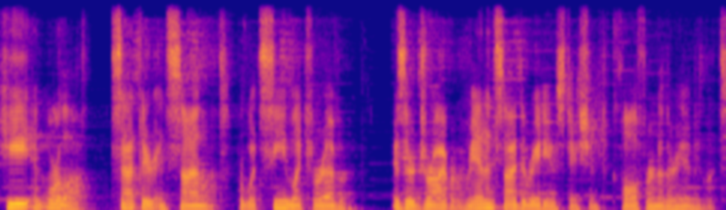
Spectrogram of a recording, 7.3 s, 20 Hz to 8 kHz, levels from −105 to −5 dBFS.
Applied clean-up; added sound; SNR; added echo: neural mask model DeepFilterNet 3.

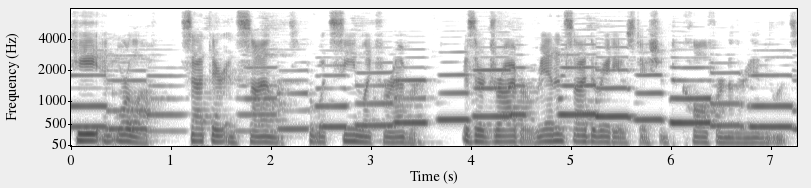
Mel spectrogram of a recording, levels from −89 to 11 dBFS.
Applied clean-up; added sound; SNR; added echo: classical method WPE with log-MMSE.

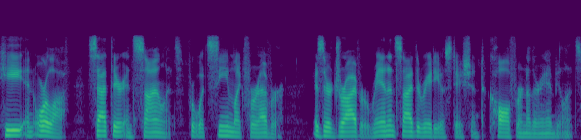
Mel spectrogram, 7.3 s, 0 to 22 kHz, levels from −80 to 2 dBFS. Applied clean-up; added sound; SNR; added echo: none; none; none; none.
